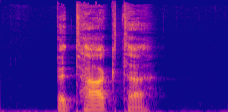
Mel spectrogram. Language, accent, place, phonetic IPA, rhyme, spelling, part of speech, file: German, Germany, Berlin, [bəˈtaːktɐ], -aːktɐ, betagter, adjective, De-betagter.ogg
- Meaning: 1. comparative degree of betagt 2. inflection of betagt: strong/mixed nominative masculine singular 3. inflection of betagt: strong genitive/dative feminine singular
